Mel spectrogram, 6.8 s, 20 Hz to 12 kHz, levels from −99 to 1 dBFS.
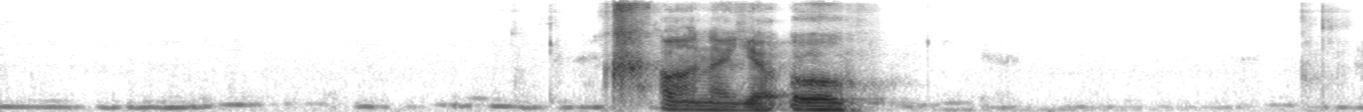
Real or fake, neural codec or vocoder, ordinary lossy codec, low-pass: fake; codec, 24 kHz, 3 kbps, HILCodec; Opus, 32 kbps; 10.8 kHz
